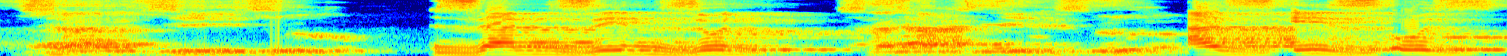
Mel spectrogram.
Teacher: Gampang sekali kalau pas makhrajnya dia tidak nempel ujung lidahnya, dia ngambang berada dekat dengan gigi seri bawah atau di antara ruangan gigi seri atas dan gigi seri bawah. Suaranya mengalir lewat rongga-rongga gigi, makanya disebut dengan sofir. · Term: shofir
